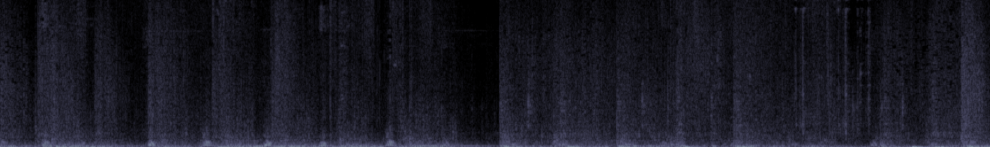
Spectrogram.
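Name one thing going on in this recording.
Wooden building pieces clack into place in quick bursts.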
